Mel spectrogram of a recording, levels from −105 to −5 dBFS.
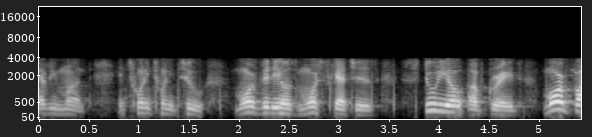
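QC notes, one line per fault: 0.81–0.88 s, 2.39–2.46 s, 4.15–4.26 s: VoIP packet loss concealed by the speech codec. Brief buzzy smears that fade and leave the sound weak afterward, as if a single 20 ms frame went missing each time. The decoder filled each gap by extrapolating the last pitch and filter at falling gain.
1.17–5.28 s: train of clicks. About twenty evenly spaced ticks at roughly 4.6 per second, peaking near the level of the speech and audible through the pauses. They are likely interference or a struggling interface, while the Speex narrowband path (300–3500 Hz) adds only faint codec roughness.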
